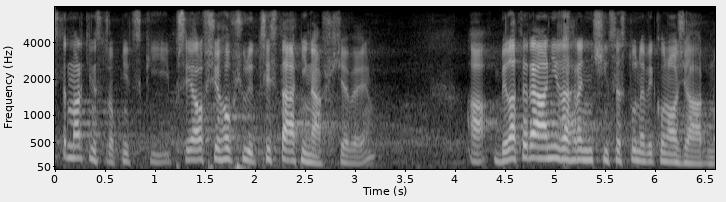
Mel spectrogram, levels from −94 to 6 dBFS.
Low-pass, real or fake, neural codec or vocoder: 7.2 kHz; real; none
